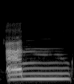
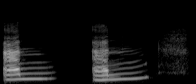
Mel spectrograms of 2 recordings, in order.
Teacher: दो दांतों के मसूड़ों से जुबान लगी होती है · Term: नून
